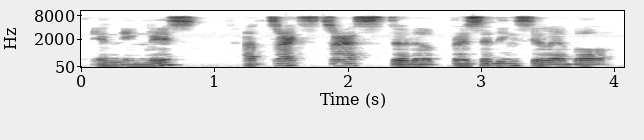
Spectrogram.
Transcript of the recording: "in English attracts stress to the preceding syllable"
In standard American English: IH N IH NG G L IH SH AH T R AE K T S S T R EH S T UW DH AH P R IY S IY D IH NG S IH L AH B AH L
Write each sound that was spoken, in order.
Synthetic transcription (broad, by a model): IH N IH NG G L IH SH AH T R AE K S S T R EH S T UW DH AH P R IY S IY D IH NG S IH L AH B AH L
